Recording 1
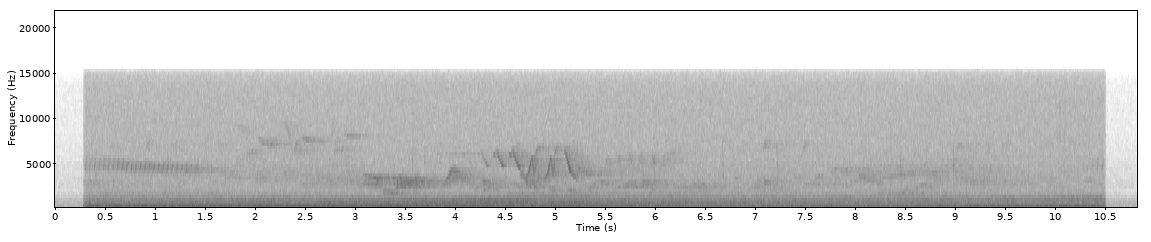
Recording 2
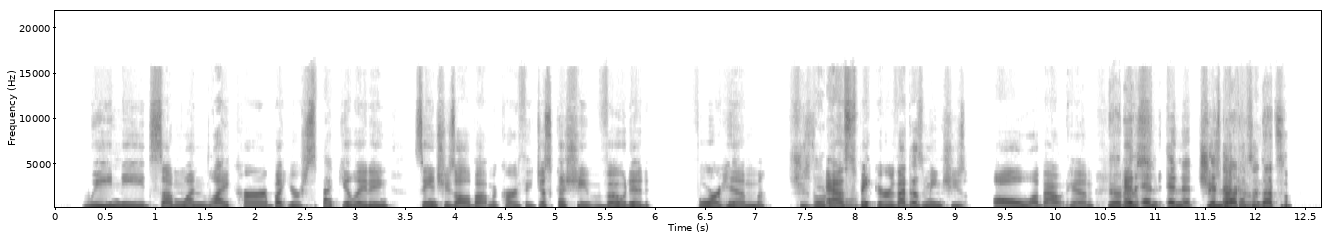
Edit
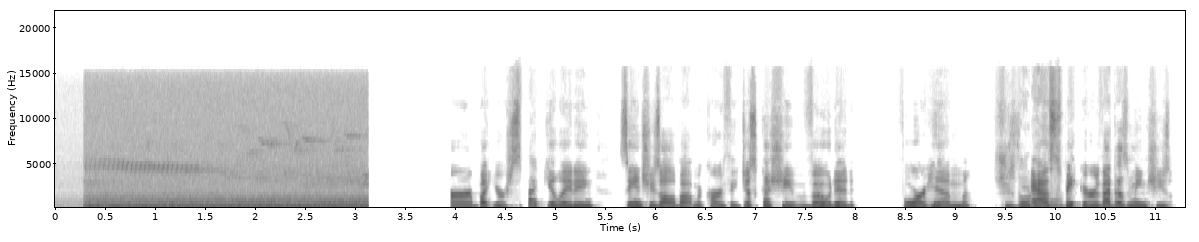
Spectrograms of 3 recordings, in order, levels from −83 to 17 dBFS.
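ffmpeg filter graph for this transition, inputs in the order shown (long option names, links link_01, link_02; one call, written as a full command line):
ffmpeg -i cue0.wav -i cue1.wav -filter_complex "[0:a]apad=whole_dur=11.3,atrim=end=11.3,asplit=2[link_01][link_02];[link_01]atrim=end=3.14,asetpts=PTS-STARTPTS,afade=type=out:start_time=3.136:duration=0.004:curve=hsin[link_03];[link_02]atrim=start=3.14:end=3.97,asetpts=PTS-STARTPTS,volume=0[link_04];[1:a]atrim=start=1.92:end=9.25,asetpts=PTS-STARTPTS,afade=type=in:duration=0.004:curve=hsin[link_05];[link_03][link_04][link_05]concat=n=3:v=0:a=1" out.wav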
